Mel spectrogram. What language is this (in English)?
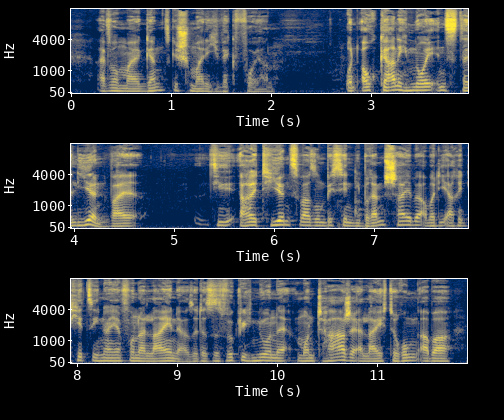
German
